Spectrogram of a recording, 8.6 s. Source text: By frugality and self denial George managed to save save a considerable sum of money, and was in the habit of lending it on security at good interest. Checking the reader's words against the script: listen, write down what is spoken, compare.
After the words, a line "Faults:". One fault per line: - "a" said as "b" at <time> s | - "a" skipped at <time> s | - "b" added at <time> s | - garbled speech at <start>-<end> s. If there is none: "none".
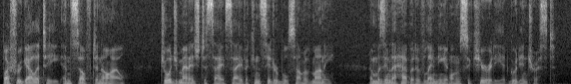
By frugality and self denial George managed to save save a considerable sum of money, and was in the habit of lending it on security at good interest.
Faults:
none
